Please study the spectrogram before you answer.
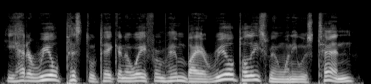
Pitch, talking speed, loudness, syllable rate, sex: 155 Hz, 275 wpm, -15 LUFS, 6.5 syllables/s, male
